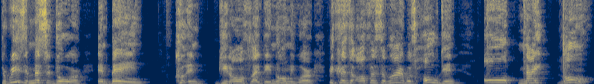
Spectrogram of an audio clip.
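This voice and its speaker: A man's voice: extremely high pitch, measured pace, slightly rough. A man hosting a casual sports commentary livestream, talking in slang and repeating words when he gets worked up. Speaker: sports show host.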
